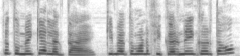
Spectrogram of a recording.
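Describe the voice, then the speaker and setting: A woman's voice: sits high, fairly even intonation, moderate pace, no room sound, natural voice. A woman reading as an earnest young lover. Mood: anguished. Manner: earnest, pleading, tearful at times. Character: young man, protective, emotional lover. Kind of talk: Hindi fan-fiction reading.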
